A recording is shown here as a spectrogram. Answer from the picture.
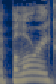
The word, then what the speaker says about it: Bolloré: and they have bought Blue Point London from Bolliere. Is that how you pronounce it? – Bolloré.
